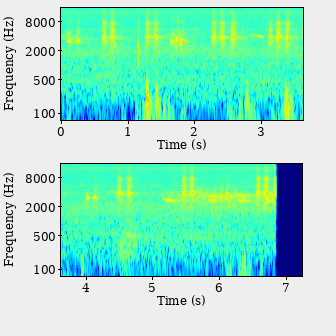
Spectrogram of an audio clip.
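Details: A myna chick waiting in a bird house nest for its mother gives harsh, raspy begging bursts about every half second, with a few thin whistles and low thumps in the background.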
